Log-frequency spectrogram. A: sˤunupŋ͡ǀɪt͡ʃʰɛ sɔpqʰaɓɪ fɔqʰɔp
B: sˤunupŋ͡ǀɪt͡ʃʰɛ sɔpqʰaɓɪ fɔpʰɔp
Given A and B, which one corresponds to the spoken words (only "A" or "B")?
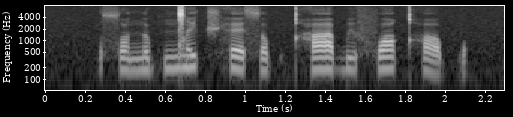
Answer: A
